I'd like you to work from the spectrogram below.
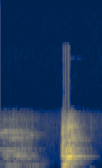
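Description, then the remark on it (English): A single loud sneeze: a short voiced intake of breath, a brief pause, then a sharp explosive burst that quickly fades. “Bless you.”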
